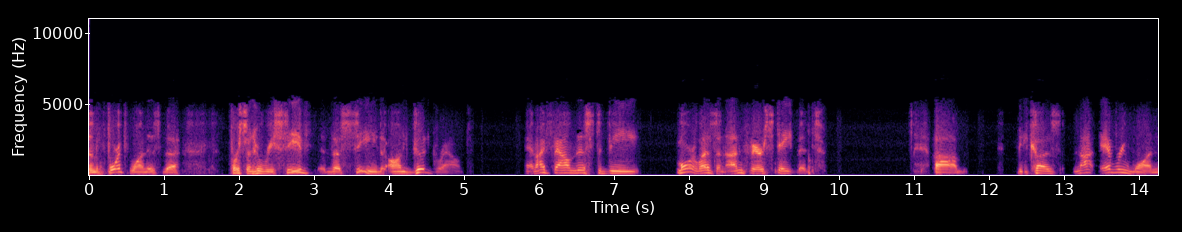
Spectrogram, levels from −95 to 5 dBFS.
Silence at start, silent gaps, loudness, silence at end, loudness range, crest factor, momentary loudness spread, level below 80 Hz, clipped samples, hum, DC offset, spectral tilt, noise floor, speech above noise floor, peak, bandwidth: 0 s; none; -21 LUFS; 0 s; 3 LU; 20 dB; 13 LU; -62 dBFS; under 0.1%; none; under 0.1%; -10.5 dB/octave; -75 dBFS; 55 dB; -2 dBFS; 5.6 kHz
